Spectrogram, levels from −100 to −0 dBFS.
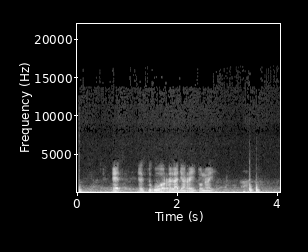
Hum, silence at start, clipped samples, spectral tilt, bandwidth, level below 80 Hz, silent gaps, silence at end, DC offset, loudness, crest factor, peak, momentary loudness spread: none; 0.05 s; under 0.1%; -9.5 dB/octave; 4.3 kHz; -26 dBFS; none; 0 s; under 0.1%; -17 LUFS; 16 dB; -2 dBFS; 22 LU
